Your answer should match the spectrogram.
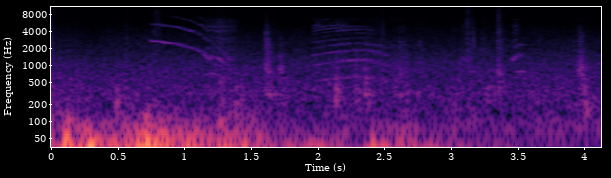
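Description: A cat meowing twice, about a second in and again about two seconds in, the first call sliding down in pitch.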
